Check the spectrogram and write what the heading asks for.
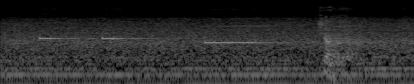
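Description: Electronic workout interval-timer beeps: two short high beeps about half a second apart, then a longer, slightly lower beep about two seconds in, marking the start of a timed work interval. A brief loud voice-like exclamation follows about three seconds in, over a steady low hum.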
